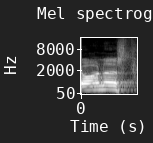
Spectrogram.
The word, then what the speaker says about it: honest: To be honest, fixeu-vos que en aquesta paraula la H no es pronuncia, una de les poques paraules amb H muda.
